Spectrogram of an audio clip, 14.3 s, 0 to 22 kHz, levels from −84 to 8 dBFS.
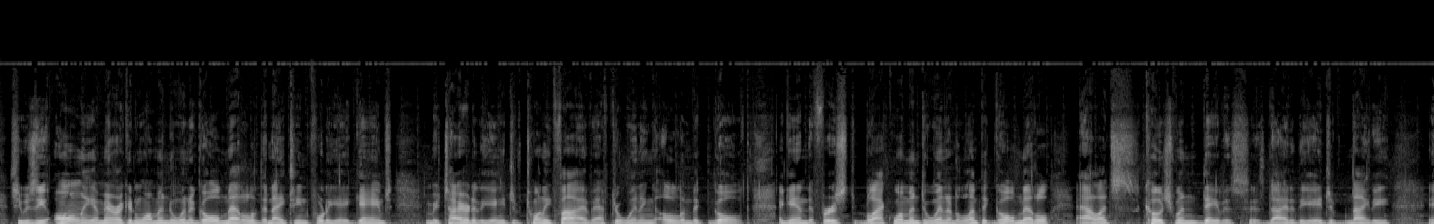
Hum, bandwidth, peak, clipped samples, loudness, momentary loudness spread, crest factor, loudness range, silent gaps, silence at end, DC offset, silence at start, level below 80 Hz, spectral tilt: none; 16 kHz; -4 dBFS; under 0.1%; -22 LUFS; 8 LU; 18 dB; 2 LU; none; 0 s; under 0.1%; 0 s; -50 dBFS; -7 dB/octave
